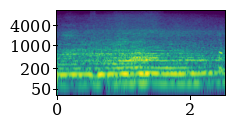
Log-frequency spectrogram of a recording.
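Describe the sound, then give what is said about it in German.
A motorcycle engine drones loudly, a steady low rumble with a slight rise in pitch as it rolls past, continuous throughout with no voices. “Okay, das war ein Auto, äh, ein Motorrad, Entschuldigung.”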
